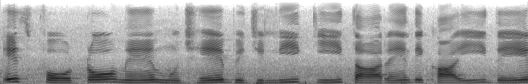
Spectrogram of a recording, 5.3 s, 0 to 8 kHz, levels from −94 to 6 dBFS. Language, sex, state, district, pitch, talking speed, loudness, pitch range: Hindi, female, Madhya Pradesh, Katni, 205 Hz, 100 wpm, -17 LUFS, 190-225 Hz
